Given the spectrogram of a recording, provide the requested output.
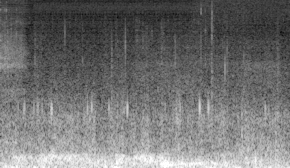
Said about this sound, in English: As he picks his way across a windy bluff,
